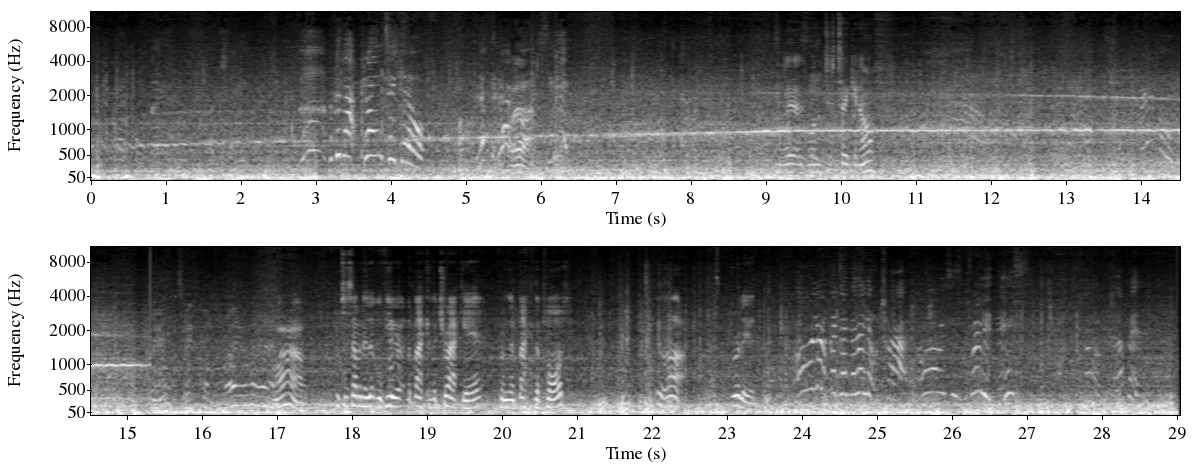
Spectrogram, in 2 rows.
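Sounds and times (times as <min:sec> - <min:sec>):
vehicle low rumble: 0:00.0 - 0:29.0
electric whine rising in pitch: 0:00.8 - 0:15.9.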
